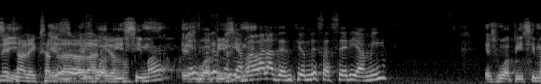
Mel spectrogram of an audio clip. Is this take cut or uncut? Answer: uncut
